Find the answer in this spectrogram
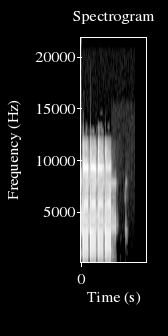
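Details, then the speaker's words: Electrolarynx mode-change beeps, made by pressing the power and mode buttons together: a quick run of buzzy beeps, four for mode four. "So, you can hear mine. And then it just did three beeps for you. So, um, that means I'm in mode three."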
